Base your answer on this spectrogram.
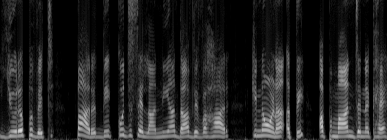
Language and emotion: Punjabi, disgusted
